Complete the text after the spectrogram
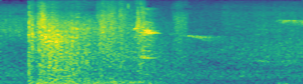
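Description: A car explodes with a loud roaring blast.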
